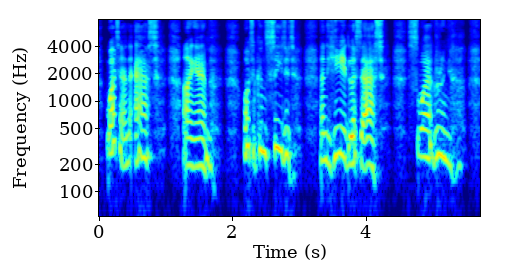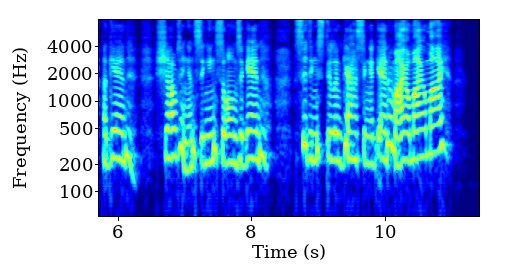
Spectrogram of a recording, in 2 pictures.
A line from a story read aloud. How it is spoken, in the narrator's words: he gasped as he panted along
